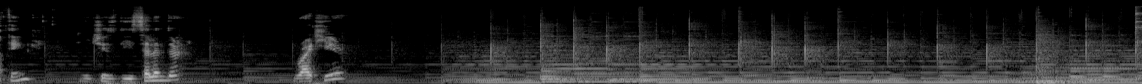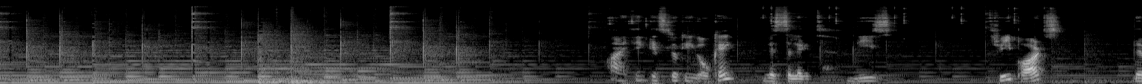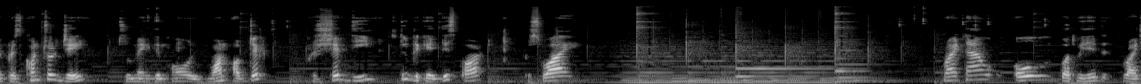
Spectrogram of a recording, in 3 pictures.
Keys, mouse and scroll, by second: 0.4 shift+right click, 0.7 shift+a, 1.6 Escape, 4.2 shift+a, 5.2 scroll down 4, 5.4 r, 6.3 s, 6.6 scroll up 4, 7.0 shift+middle drag, 7.3-12.4 typing, 8.0 middle click, 9.8 middle click, 10.2 Tab, 10.6 alt+a, 10.9 middle click, 11.6 scroll down 2, 12.2 scroll up 1, 13.8 middle click, 14.1 scroll up 1, 14.3-15.1 typing, 14.7 middle click, 16.8 shift+middle click, 16.9-17.3 scroll up 1, 17.3-18.1 middle drag, 18.1 scroll down 3, 18.3-19.0 middle drag, 19.0-19.8 scroll up 3, 19.8 click, 20.5 shift+click, 21.1 click, 21.7 click, 22.2 shift+click, 22.6 shift+click, 24.9 ctrl+j, 25.8 alt+a, 26.1 click, 26.3 g, 27.1 scroll down 3, 27.4-28.2 shift+middle drag, 28.2 shift+d, 31.8 shift+middle click, 31.9 click, 32.4-34.2 shift+middle drag, 34.2 scroll down 1.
